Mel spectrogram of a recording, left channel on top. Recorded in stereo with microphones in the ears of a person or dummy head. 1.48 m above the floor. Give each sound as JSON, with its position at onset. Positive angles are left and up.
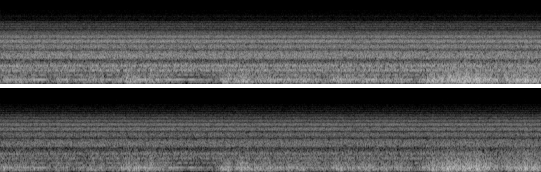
{"t": 0.0, "sound": "a drone", "side_deg": 35}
